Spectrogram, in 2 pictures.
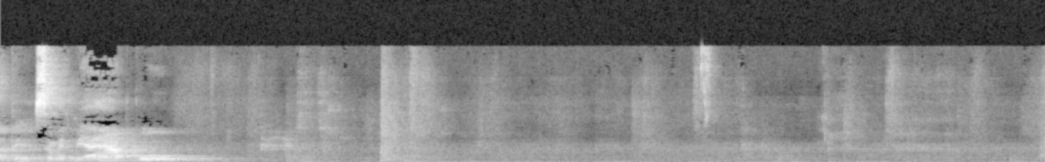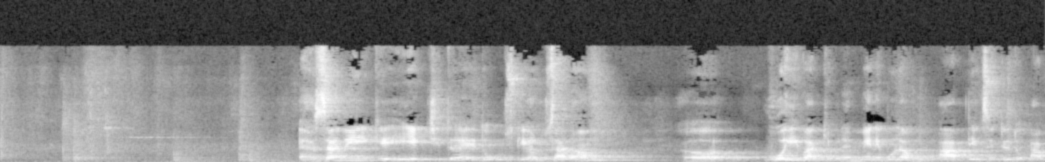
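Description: A woman speaks with animation, close by, in a slightly echoing room.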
